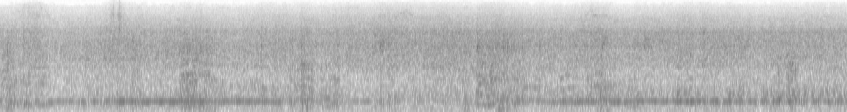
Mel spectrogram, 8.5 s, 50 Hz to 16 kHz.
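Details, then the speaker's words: Jayco Eagle HT 29.5BHDS living room slide retracting: steady motor drone straining once the slide is fully in as the mechanism stops further travel; normal and harmless for a second or two. "i wanted you to hear that it's okay to hear that just for a second or two hold it um before you let go it's just a slide mechanism preventing itself from coming in any further it does no harm"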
